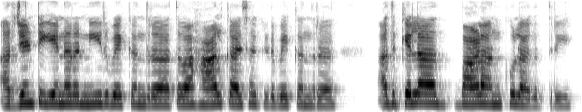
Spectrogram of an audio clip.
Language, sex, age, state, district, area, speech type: Kannada, female, 30-45, Karnataka, Gadag, rural, spontaneous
